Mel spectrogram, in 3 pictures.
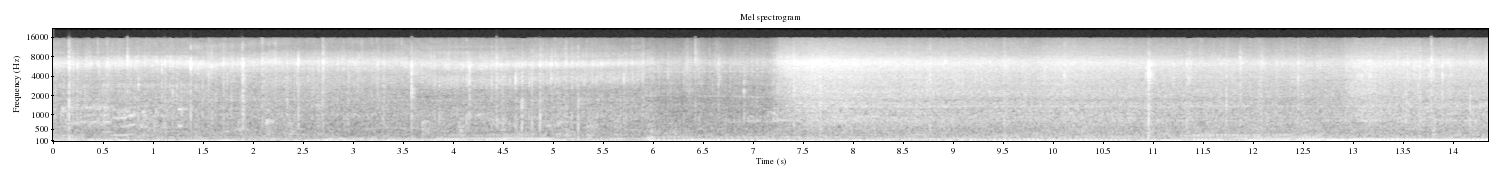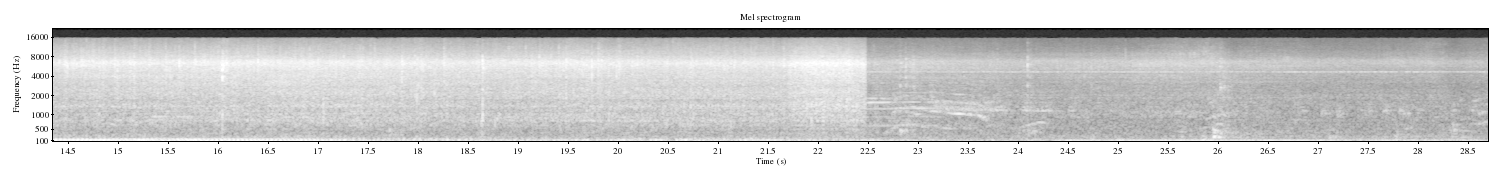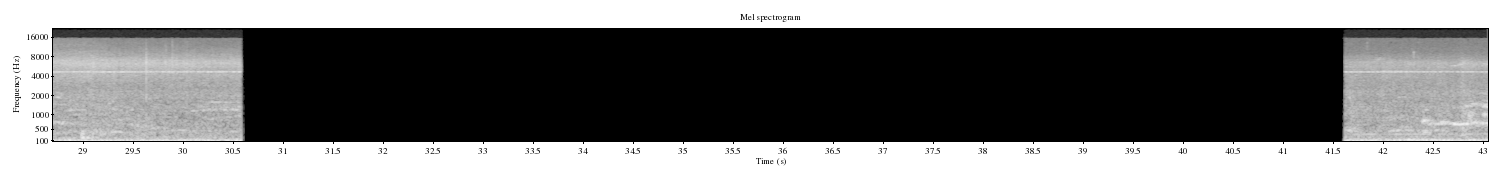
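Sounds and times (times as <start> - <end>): cabbage sizzling in a wok: 0.0 - 30.6, 41.8 - 43.0.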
